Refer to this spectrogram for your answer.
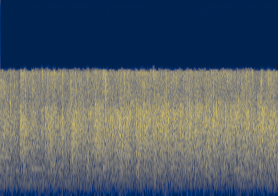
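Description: An audience claps steadily as an applause to the Lord, a dense, continuous wash of applause that stays loud and even for several seconds with no voices above it.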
